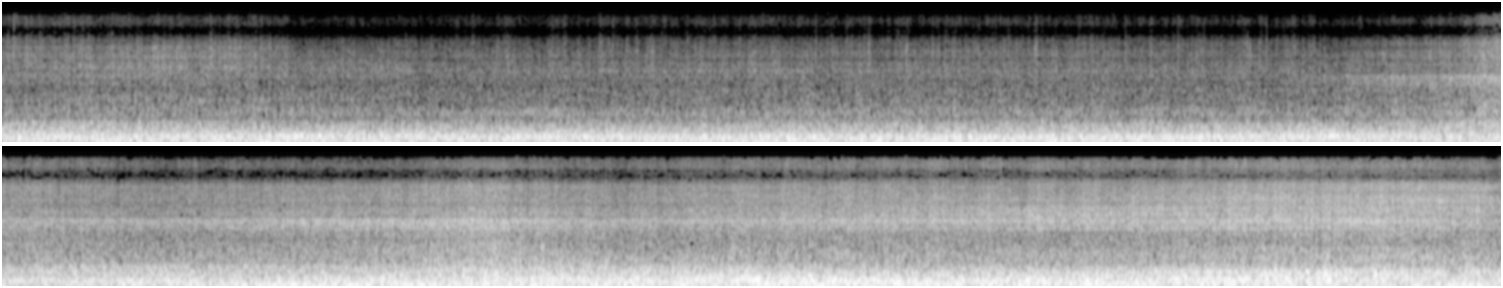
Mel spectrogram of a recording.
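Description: Automatic car wash heard from inside the car: rotating brushes and water spray scrub and pour over the windscreen and body in a steady rush. About halfway through the sound turns brighter and hissier and grows a little louder.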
